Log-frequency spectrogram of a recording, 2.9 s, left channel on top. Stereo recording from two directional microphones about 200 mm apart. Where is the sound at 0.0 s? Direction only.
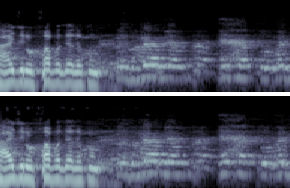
50° right (ahead or behind).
